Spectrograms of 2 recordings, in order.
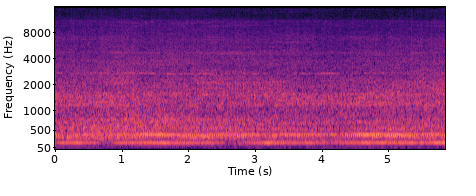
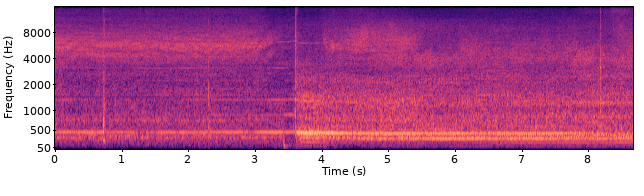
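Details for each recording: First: Eureka The Boss Smart Vac upright vacuum, model 4870 type GZ, bought secondhand, belt replaced; switched on for a demo: steady even motor hum, constant high whine, no knocks, rattles or pitch wobble; normal smooth running. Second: Eureka The Boss Smart Vac 4870 GZ upright vacuum with replaced belt and wooden brushroll; steady motor whine with coarse whirring brushroll on top, runs smooth otherwise; noise mostly from brushroll.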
